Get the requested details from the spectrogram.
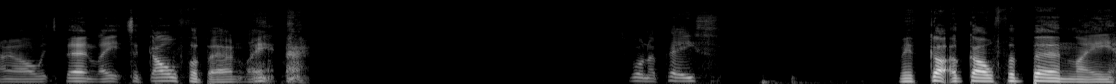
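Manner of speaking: slow speech, voice cracking with excitement. Calling a goal for Burnley live: voice cracking with excitement. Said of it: "With my voice cracking like mad".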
